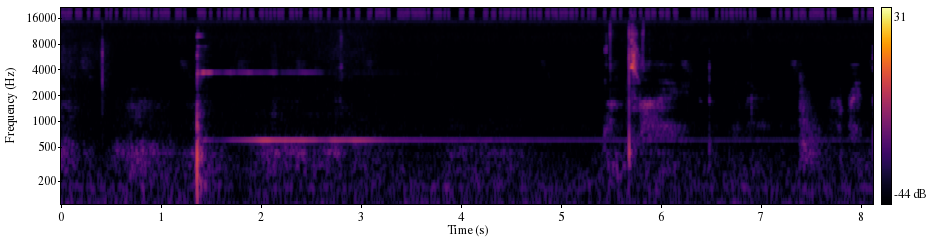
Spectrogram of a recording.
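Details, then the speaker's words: Simulated medical exam (roleplay): a tuning fork is struck twice and placed on top of the head for a Weber test to rule out hearing loss; each strike leaves a steady pure ringing tone. "so I'm going to strike the tuning fork and firstly put it right at the top of your head if you could just tell me whether you hear it more on one side the other or bilaterally"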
